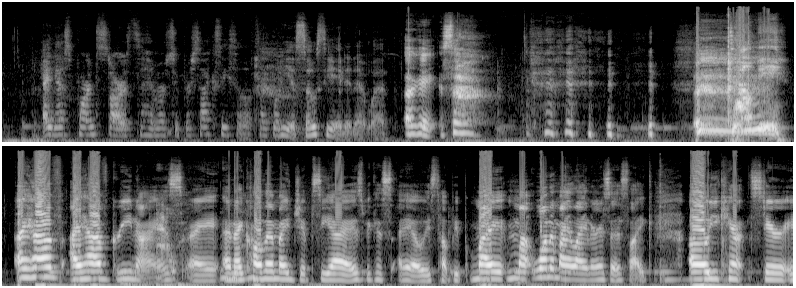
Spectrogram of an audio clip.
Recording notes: Now we need to figure out how to equalize our sound and not scream so loud directly by the microphones!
